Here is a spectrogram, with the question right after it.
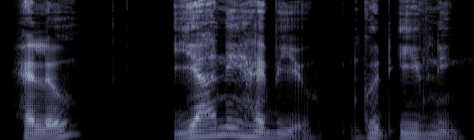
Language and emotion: Manipuri, neutral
